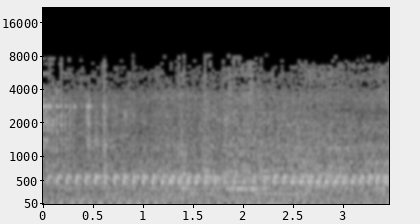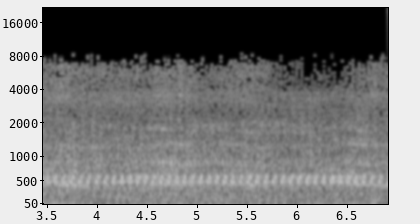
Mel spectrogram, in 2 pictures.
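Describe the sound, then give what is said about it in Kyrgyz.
A car engine idles while someone sits inside the vehicle, giving a steady mid-pitched hum with a constant, even level throughout and no talking. “Азыр мен машинага отуруп турам.”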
